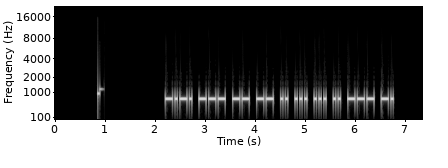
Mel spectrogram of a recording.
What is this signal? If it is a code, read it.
Morse code, heard as a keyed tone, about 25 wpm, 700 Hz. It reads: COMMISSION
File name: Ten Letter Words - 25wpm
